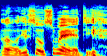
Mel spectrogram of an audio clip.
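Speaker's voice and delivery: clichéd stock Italian voice. Speaker retells a line said to an italian girl: stereotypical italian voice. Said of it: "a like a stereotypical stereotypical Italian voice".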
